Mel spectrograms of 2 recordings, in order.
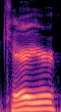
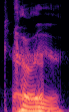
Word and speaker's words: courier: Episode 1, The Courier Meets Sole Survivor. This is metaphorical for me. – Yes, it is. Although it's pronounced courier, not carrier.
